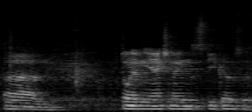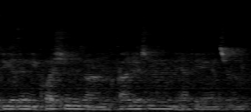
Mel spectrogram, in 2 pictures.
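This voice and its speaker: A man's voice: lowish voice, level tone, fast talker. A man, the city engineer, giving a casual report and answering questions at a council meeting, hesitating with ums. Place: council chamber. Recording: echoey hall recorded from far off, noisy.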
